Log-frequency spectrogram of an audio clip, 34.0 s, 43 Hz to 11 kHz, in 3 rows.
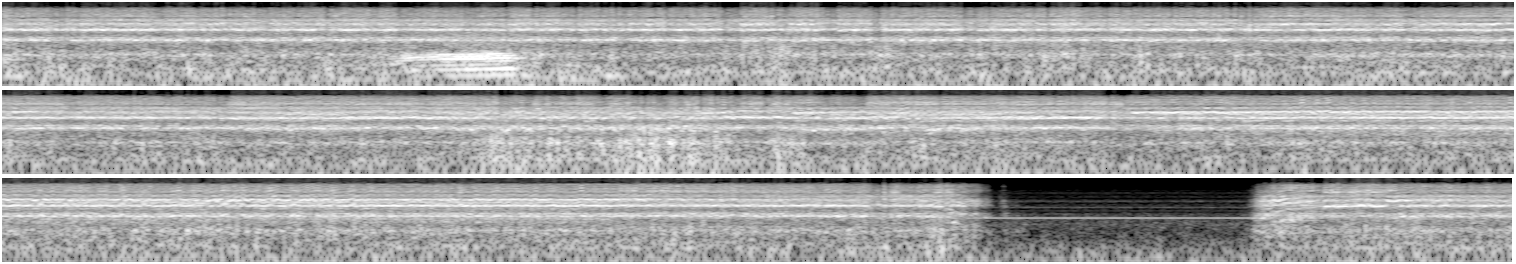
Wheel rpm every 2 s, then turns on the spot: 230, 230, 230, 230, 230, 230, 220, 220, 220, 220, 210, 210, 210, 220, 210, 10, 170.
none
